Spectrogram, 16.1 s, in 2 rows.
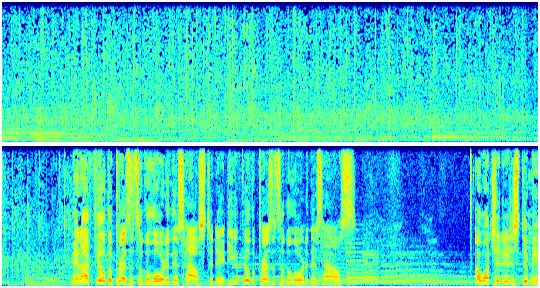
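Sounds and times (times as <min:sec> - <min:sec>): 
audience hand clapping in praise: 0:00.0 - 0:10.3
sustained keyboard-like chords: 0:00.0 - 0:16.0
speech: 0:09.1 - 0:13.4, 0:15.1 - 0:16.0.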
